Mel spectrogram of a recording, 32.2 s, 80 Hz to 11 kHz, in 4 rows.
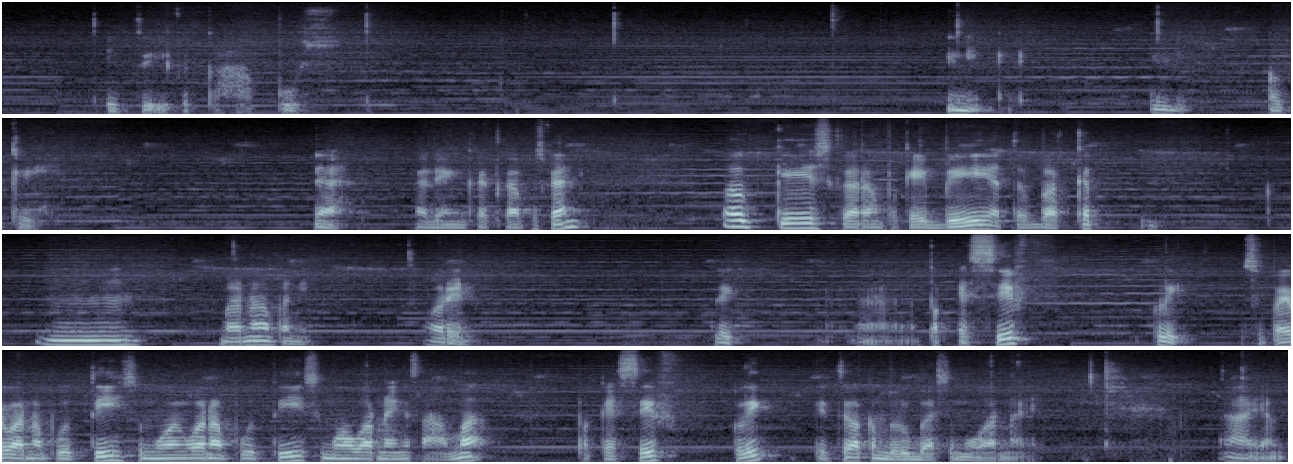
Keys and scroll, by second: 3.4 o, 5.4 e, 8.9 o, 13.6 b, 30.4 o, 31.7 space.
